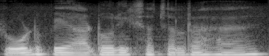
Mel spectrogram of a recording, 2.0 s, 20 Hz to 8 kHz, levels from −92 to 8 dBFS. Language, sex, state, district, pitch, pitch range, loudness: Hindi, male, Bihar, Patna, 115 Hz, 110-125 Hz, -16 LUFS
